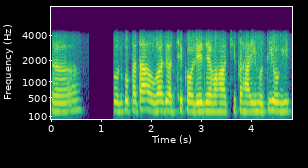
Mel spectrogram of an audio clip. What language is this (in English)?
Urdu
